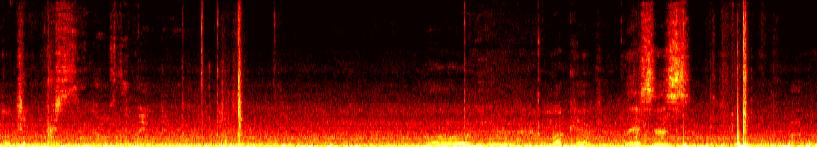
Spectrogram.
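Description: Steady low road and engine rumble heard inside the cabin of a car driving slowly along a street, with a few sharp clicks, the loudest about seven and a half seconds in.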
